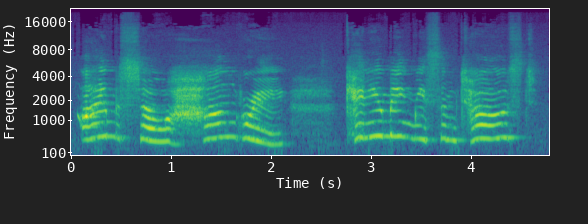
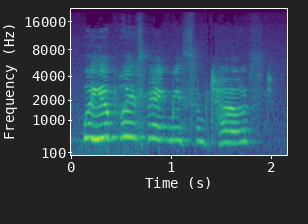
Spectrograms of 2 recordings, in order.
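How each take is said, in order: First: Put-on much higher, very slow, drawn-out plaintive old mother; whiny mother. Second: Put-on higher, sweetly pleading old mother; imitating mother asking. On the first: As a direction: whine for toast, stretching every word. Mother asks again, escalating. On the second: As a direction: ask for toast like a needy mother.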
